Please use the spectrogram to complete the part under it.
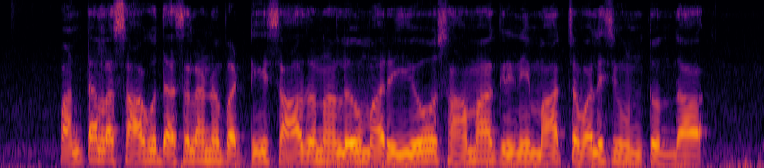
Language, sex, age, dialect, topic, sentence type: Telugu, male, 18-24, Central/Coastal, agriculture, question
